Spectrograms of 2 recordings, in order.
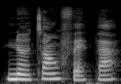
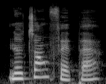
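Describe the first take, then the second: First: Ne t'en fais pas drawn out syllable by syllable; slow, careful repeat. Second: Said in the usual way. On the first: Shown as a demonstration. Teacher to learners, slow model repeat. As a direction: say "Ne t'en fais pas" slowly so they can copy. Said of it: "teacher repeats slowly for learners". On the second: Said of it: "teacher models the phrase".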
